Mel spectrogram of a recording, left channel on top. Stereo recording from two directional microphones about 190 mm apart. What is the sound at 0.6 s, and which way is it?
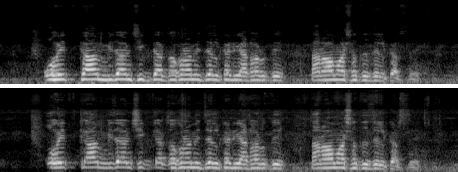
Speech, 15° right (ahead or behind).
